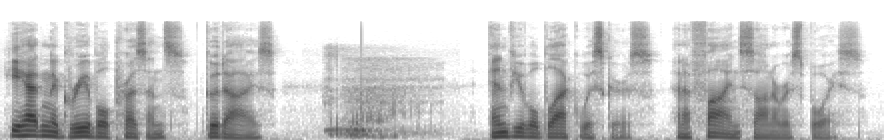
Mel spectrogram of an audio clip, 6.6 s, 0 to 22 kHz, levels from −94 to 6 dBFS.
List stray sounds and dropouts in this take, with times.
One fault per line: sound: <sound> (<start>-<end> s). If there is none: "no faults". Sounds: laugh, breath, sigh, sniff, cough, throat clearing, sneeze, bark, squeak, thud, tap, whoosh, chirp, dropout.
sound: sigh (2.4-3.3 s)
